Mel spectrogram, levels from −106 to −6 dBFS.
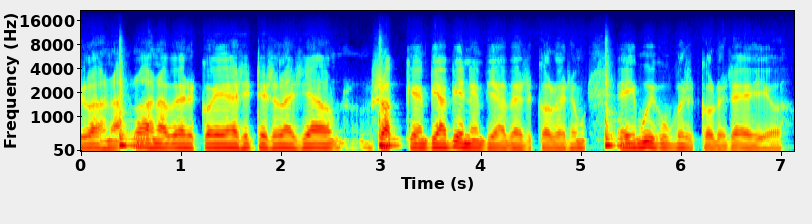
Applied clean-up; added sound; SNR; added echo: neural mask model RNNoise.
